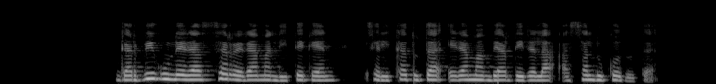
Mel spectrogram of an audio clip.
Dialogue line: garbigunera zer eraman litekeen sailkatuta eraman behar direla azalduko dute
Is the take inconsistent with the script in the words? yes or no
no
